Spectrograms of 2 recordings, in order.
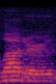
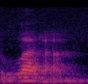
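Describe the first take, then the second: First: The final R is clearly pronounced. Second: The final R is dropped entirely. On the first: "instead of saying letter" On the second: "delete the postvocalic R"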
